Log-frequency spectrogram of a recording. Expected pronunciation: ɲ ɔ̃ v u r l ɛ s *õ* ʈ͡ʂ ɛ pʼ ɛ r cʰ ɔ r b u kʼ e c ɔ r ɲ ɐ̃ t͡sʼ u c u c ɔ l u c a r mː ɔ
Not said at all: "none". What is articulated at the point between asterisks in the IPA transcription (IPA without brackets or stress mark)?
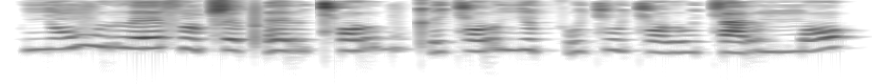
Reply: ɔ̃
